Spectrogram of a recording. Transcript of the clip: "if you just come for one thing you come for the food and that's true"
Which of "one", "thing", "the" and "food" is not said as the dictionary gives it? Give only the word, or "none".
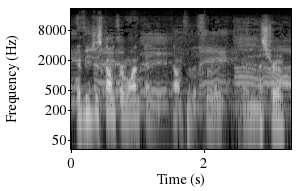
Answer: none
